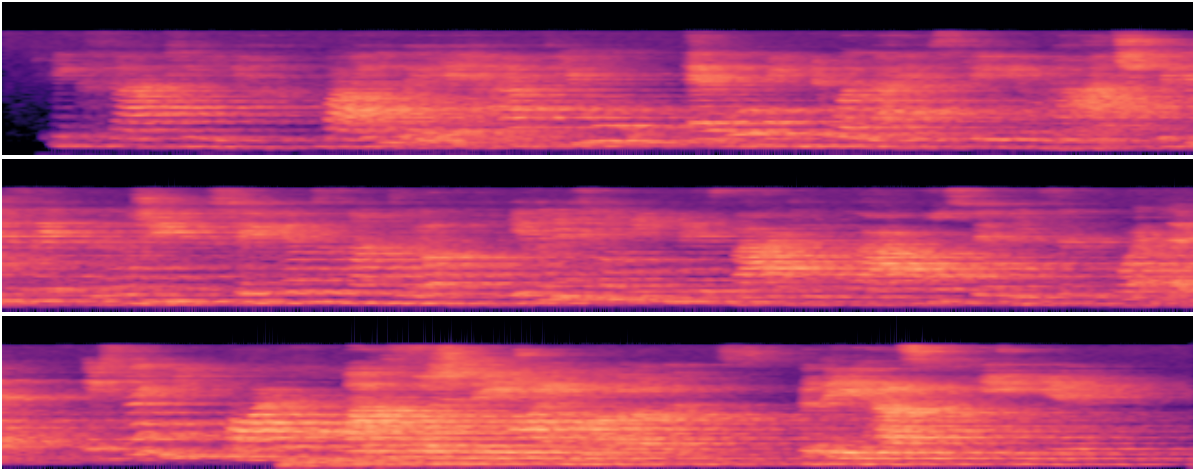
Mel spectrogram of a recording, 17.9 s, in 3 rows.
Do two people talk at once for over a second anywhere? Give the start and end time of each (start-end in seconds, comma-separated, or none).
13.6-15.0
